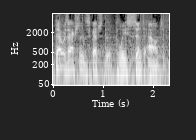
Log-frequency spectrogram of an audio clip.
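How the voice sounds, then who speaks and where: A man's voice: on the low side, animated, soft background music. Man anchoring the news, stifling giggles. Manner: halting, hesitant delivery. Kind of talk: live news presenting, ad-libbed.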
